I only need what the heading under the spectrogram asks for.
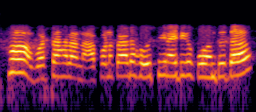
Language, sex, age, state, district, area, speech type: Odia, female, 30-45, Odisha, Sambalpur, rural, conversation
